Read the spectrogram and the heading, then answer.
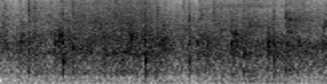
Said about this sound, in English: Come on, let's give a big hand clap.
